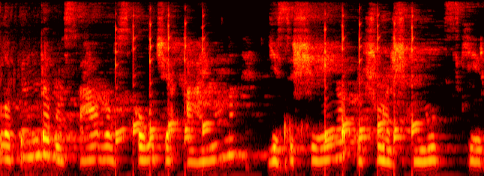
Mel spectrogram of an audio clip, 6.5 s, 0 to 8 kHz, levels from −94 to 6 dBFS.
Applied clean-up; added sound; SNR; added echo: classical method WPE with log-MMSE.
